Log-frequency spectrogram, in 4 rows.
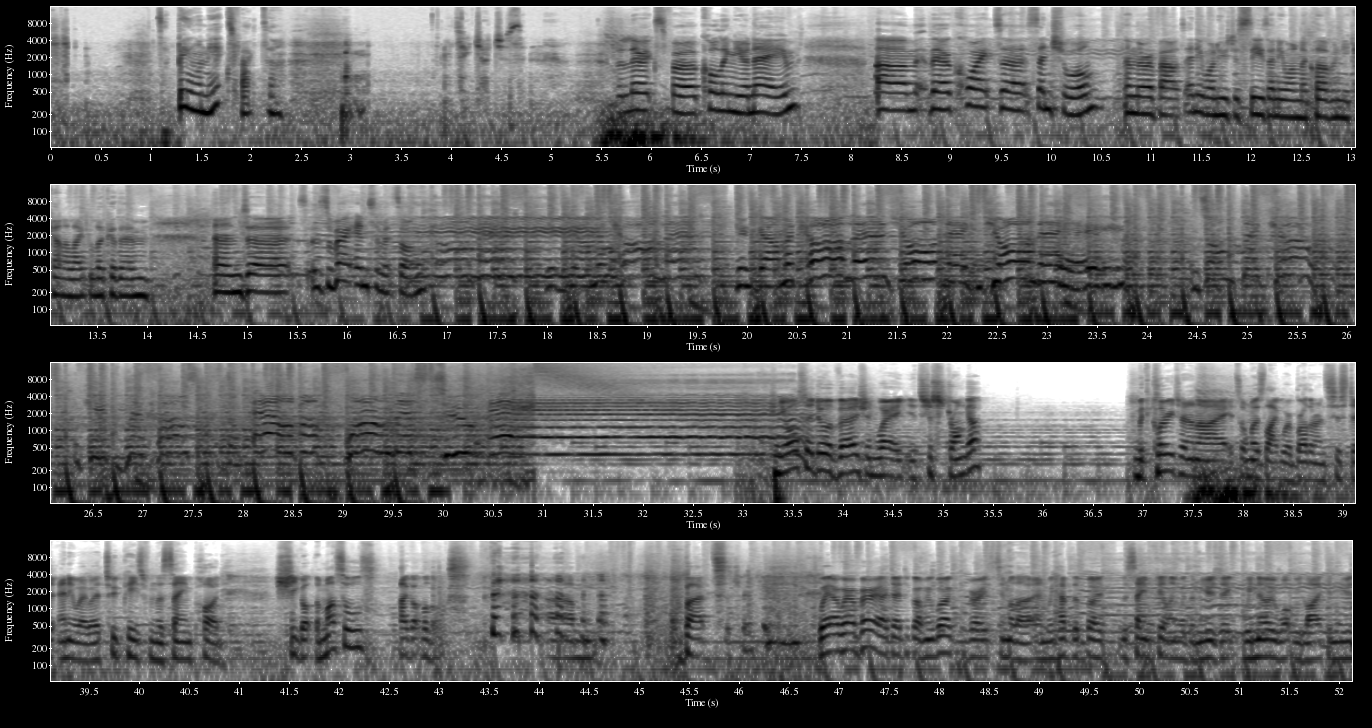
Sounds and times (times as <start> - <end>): Music: 5.4 - 52.1
Singing: 8.4 - 11.8, 14.5 - 33.8, 47.7 - 52.1.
